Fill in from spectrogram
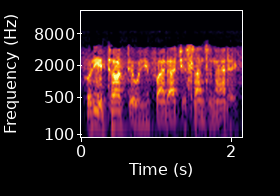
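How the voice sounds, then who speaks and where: A helpless, distraught American father in a vintage radio drama. His voice is very low and his speech halting and troubled. The recording is muffled, with faint noise. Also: sing-song. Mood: despairing. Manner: halting, upset. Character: distraught middle-aged father, anguished and helpless. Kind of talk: 1950s radio drama acting.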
